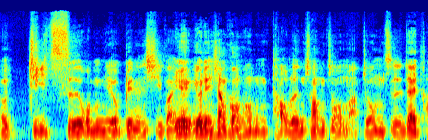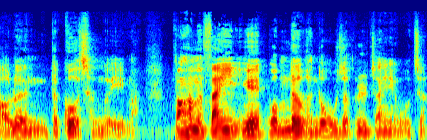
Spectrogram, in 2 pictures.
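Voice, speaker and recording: A man's very deep, low voice with vocal fry, very fast pace and lively intonation. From Taiwan (Kaohsiung). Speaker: lighting designer. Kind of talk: casual chat.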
